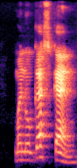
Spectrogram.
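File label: "menugaskan", Malay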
